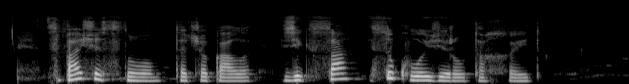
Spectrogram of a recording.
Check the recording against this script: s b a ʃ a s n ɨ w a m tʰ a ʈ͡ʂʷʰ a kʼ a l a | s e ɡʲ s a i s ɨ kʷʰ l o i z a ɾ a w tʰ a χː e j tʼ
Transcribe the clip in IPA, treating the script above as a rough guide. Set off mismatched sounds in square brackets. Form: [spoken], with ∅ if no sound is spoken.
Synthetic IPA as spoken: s b a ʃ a s n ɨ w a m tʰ a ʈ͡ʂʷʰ a kʼ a l a | [z] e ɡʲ s a i s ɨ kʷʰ l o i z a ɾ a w tʰ a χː e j tʼ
